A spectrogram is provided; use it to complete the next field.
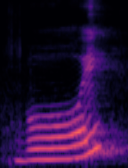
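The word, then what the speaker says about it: voy: que vai ficar Jô boi Lembrando que o ver tem um sonzinho do bebê então de o boi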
